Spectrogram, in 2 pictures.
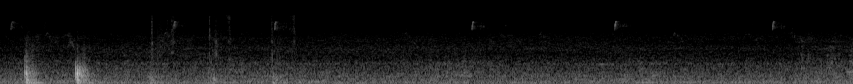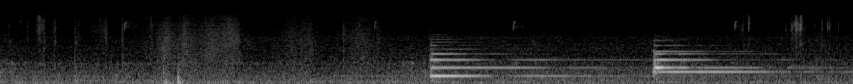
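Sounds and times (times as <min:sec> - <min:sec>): steady background ambience: 0:00.0 - 0:17.0
faint high bird chirp: 0:13.2 - 0:14.8, 0:15.4 - 0:17.0.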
